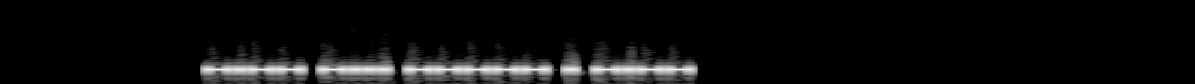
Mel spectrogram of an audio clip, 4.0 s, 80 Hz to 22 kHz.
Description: Morse code, heard as a keyed tone, about 51 wpm, 700 Hz. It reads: YB0EY
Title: Code Groups - 5 Letter:Numbers - 50wpm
